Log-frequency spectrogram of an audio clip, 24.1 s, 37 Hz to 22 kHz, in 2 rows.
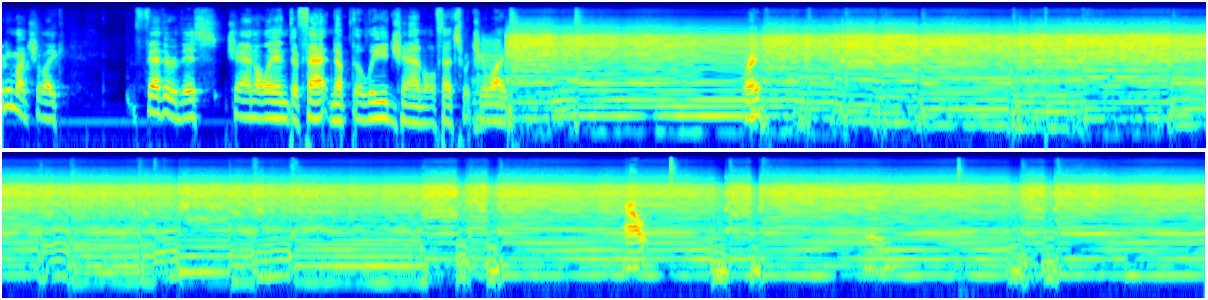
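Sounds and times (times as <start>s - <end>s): distorted electric guitar: 4.7s - 24.0s.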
